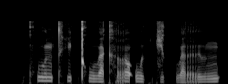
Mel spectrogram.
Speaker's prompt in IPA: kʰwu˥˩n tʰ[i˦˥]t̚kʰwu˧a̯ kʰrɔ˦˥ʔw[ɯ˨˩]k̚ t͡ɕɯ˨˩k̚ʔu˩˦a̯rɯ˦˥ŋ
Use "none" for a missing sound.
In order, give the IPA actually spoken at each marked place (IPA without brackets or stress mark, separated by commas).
i˦˥, ɯ˨˩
